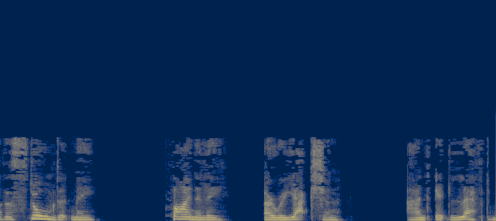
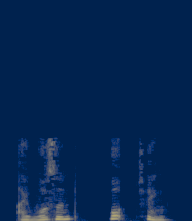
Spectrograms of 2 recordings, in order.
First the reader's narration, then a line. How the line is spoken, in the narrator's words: Mother said quietly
